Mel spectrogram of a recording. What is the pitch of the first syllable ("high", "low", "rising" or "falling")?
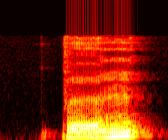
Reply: rising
